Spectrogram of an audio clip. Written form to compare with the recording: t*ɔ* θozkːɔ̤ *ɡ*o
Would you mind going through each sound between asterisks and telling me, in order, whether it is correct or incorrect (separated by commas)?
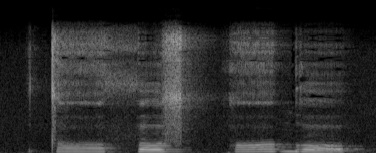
incorrect, correct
